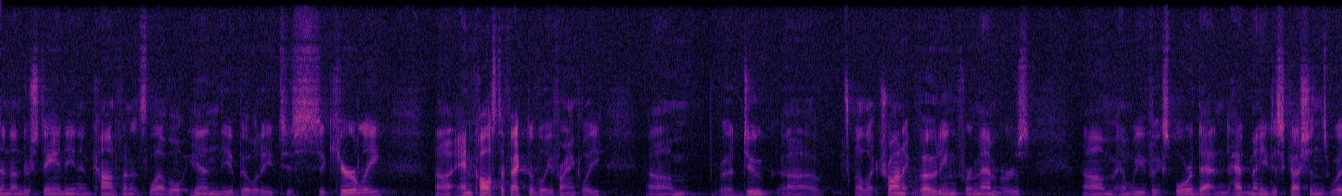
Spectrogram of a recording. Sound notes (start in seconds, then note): none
